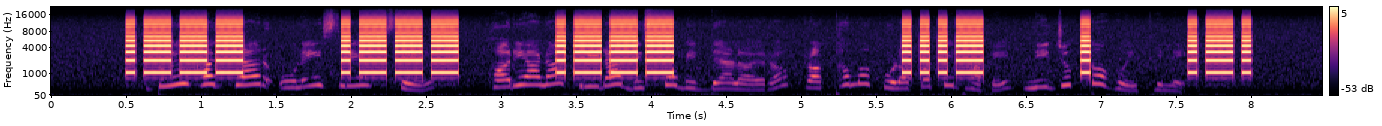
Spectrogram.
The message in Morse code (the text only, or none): JJJ VER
